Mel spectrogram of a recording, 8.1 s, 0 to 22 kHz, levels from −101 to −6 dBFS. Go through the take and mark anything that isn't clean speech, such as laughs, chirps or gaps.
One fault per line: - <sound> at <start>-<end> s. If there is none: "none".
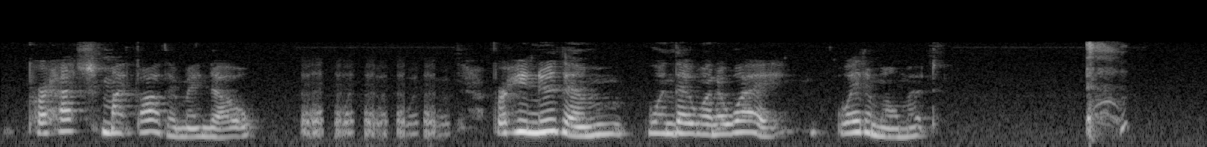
- laugh at 2.0-3.0 s
- cough at 7.2-7.5 s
